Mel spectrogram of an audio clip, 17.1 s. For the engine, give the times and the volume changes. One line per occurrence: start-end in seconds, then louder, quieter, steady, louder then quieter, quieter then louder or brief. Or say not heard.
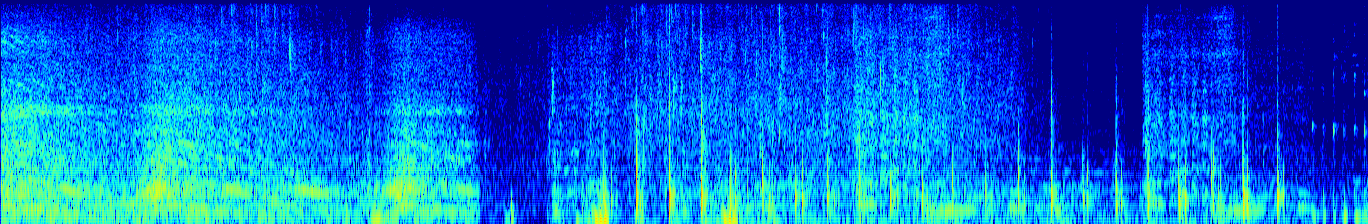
0.0-17.0 quieter.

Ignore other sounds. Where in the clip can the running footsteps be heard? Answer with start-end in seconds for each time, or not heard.
7.5-16.1.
